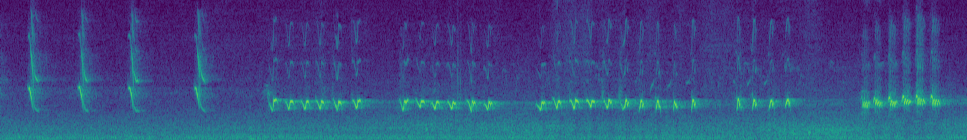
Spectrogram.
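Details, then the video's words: Mockingbird song. It opens with four sharp downslurred notes, then moves into rapid buzzy trilled phrases at an even mid-high pitch. Each phrase is repeated several times with short pauses between, over a faint background hum. "Mockingbird in Concert!"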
